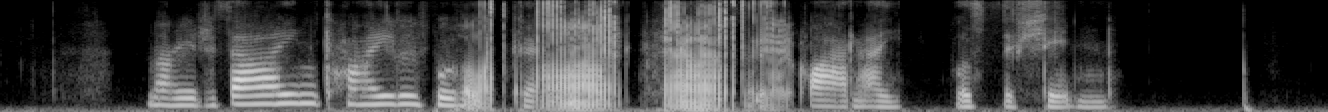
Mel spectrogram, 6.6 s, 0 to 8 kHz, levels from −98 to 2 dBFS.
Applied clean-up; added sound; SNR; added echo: neural diffusion model UNIVERSE++.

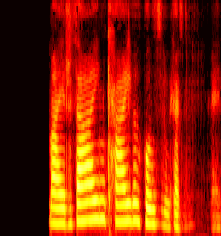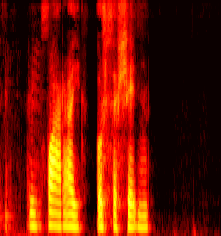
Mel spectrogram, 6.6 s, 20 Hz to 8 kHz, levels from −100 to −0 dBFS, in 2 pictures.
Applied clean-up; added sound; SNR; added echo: neural mask model DeepFilterNet 3.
